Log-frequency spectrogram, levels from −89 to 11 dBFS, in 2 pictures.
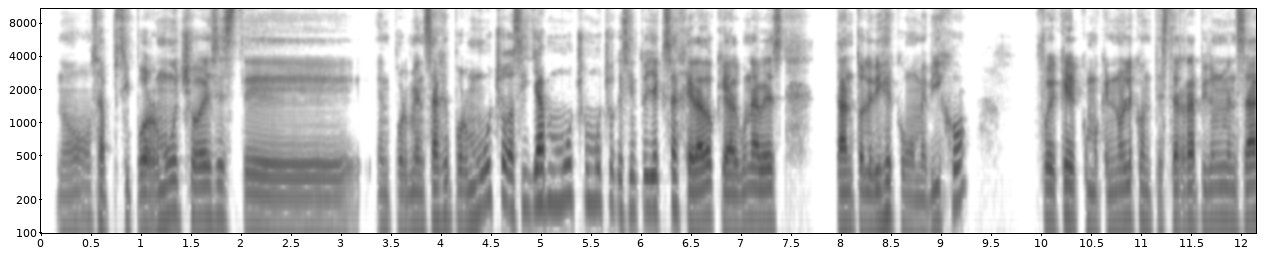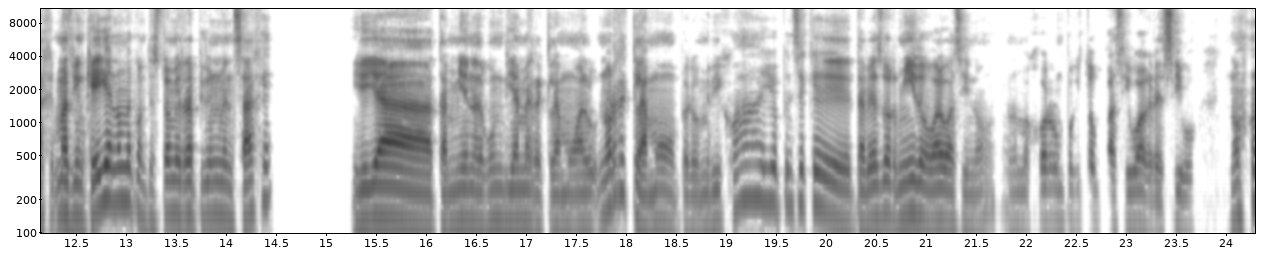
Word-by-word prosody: ¿no? 110 +2 -11
O - - -15
sea, - - -2
pues, - - -4
si - - -4
por 115 0 -1
mucho 135 0 -1
es, 135 0 -1
este, 105 -4 -3
en 115 -1 -13
por 110 +1 -8
mensaje, 125 +5 +1
por 125 -2 -6
mucho, 175 - -2
así 170 +1 +1
ya 190 +2 +7
mucho, 195 +1 -7
mucho 190 0 -7
que 155 - -5
siento 160 +1 -4
ya 165 - +3
exagerado 140 -6 +4
que - - +1
alguna 120 +3 +2
vez 125 -1 +1 0.5
tanto 120 +1 +3
le 115 - 0
dije 125 +4 0
como 110 -4 -10
me 100 -1 -7
dijo, 190 - -4 0.6
fue 130 -2 -1
que 135 -3 +5
como 120 -1 -8
que 120 - -5
no 120 +2 -3
le 135 - +2
contesté 120 -2 -3
rápido 130 0 -1
un 130 - -5
mensaje, 130 +1 +2
más 145 +1 +5
bien 140 0 0
que - - +8
ella 200 +4 +7
no 195 - -2
me 195 -1 -3
contestó 125 +2 -4
a - - -2
mí 150 - -2
rápido 145 -1 -2
un 145 - -5
mensaje, 145 - 0 0.8
y 130 0 +1
ella 130 -4 +7
también 125 +3 -1
algún 125 +1 -5
día 125 0 -2
me 125 -1 -4
reclamó 110 0 -6
algo. 115 +1 -5
No, 155 +5 -1
reclamó, 120 - -2
pero 110 -1 -11
me 110 +1 -14
dijo: 125 +7 -11
"Ay, 205 -1 -9
yo 195 -2 -6
pensé 190 +2 -5
que 145 -9 -1
te - - -5
habías 130 +3 -1
dormido 145 -1 +1
o 125 - 0
algo 130 -1 +1
así", 115 0 -5
¿no? 115 +2 -18
A 115 - -27
lo 110 - -18
mejor 125 +2 -10
un 125 -1 -13
poquito 130 +2 -11
pasivo 120 +1 -4
agresivo, 105 0 0 0.3
¿no? - - -7
125 Hz, 210 wpm, -24 LUFS, 115-145 Hz, 0.8 s, que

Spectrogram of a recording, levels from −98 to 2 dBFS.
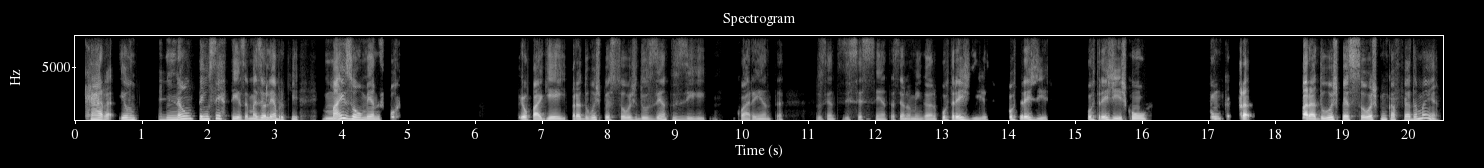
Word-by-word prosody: Cara, 190 -3 +1
eu 175 0 +1 0.3
não 180 +11 +1
tenho 225 -2 +1
certeza, 140 - -2
mas 135 +5 0
eu 165 - +6
lembro 170 +5 +1
que 190 -1 -9 0.3
mais 220 - +3
ou 190 -4 +5
menos 150 -2 0
por 415 +2 -8 1.8
Eu 135 -1 +3
paguei 125 +1 +1
pra 120 -1 +1
2 160 +11 -4
pessoas 120 -2 -3
240, 120 - -7 0.5
260, 105 -1 -11
se - - -8
eu 115 - -2
não 110 - -6
me 105 -2 -7
engano, 105 +4 -5
por 130 -1 -2
3 145 +1 +3
dias, 100 -1 -9 0.3
por 135 -1 +1
3 140 +4 +3
dias, 110 -3 -7 0.6
por 130 -1 +1
3 135 +6 +2
dias 125 -6 -1
com 130 0 +2 0.9
com 140 0 -3
ca - - -14
para - - +7 0.8
para 125 0 +9
2 160 +10 +3
pessoas 155 -1 +2
com 180 -2 -4
café 165 -2 -1
da 205 - -3
manhã. 260 +1 -1
135 Hz, 130 wpm, -22 LUFS, 120-170 Hz, 1.8 s, para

